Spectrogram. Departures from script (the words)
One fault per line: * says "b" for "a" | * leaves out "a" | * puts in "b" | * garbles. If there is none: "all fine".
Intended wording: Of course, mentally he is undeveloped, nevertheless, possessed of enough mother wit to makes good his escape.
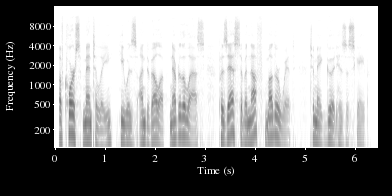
* says "was" for "is"
* says "make" for "makes"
